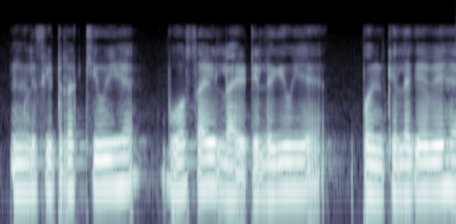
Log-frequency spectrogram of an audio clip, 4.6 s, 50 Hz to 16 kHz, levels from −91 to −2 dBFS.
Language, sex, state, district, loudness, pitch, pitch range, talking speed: Hindi, male, Uttar Pradesh, Saharanpur, -13 LUFS, 130 Hz, 120-135 Hz, 185 wpm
